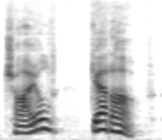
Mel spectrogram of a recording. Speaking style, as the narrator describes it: Jesus called out

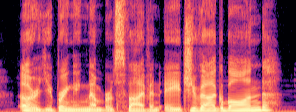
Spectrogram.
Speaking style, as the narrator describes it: said Mr

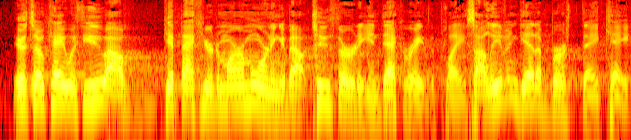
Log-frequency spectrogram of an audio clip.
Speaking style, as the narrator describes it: said Campolo

